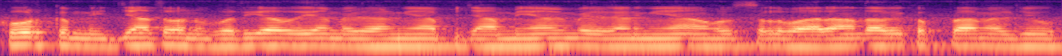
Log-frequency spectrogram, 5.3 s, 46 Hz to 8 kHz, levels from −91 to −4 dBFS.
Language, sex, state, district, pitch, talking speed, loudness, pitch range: Punjabi, male, Punjab, Kapurthala, 120 Hz, 180 wpm, -17 LUFS, 115-125 Hz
